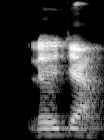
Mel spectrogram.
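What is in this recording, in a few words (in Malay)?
"lejang", Malay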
